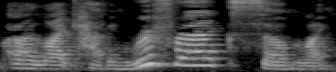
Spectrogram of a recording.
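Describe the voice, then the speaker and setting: A woman's voice: low-pitched, big pitch swings, a little slow. A middle-aged woman talking candidly to camera in a casual late-night vlog, chatty and a little theatrical. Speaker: vlogger.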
